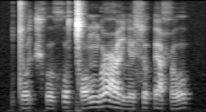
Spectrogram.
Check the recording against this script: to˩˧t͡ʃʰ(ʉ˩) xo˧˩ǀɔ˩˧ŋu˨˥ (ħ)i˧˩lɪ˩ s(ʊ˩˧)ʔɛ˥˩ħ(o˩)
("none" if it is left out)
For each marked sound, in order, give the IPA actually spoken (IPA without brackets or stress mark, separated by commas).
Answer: ʊ˩, ʕ, ʊ˥˩, o˨˥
